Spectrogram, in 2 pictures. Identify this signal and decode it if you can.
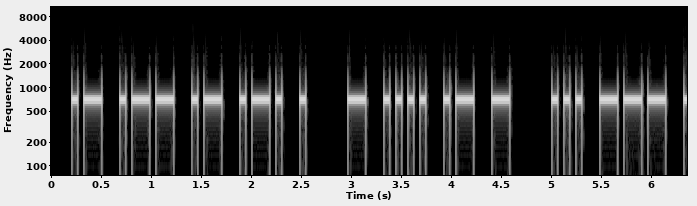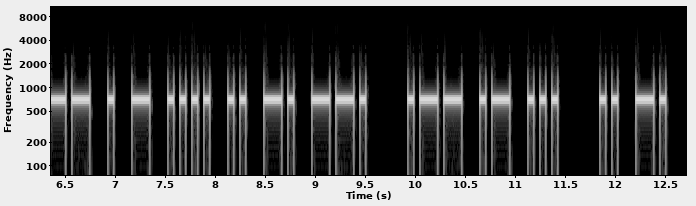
Morse code, heard as a keyed tone, about 20 wpm, 700 Hz. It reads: AWARE THAT SOMETHING WAS IN
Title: Sentences from Top 1400 Words 20wpm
